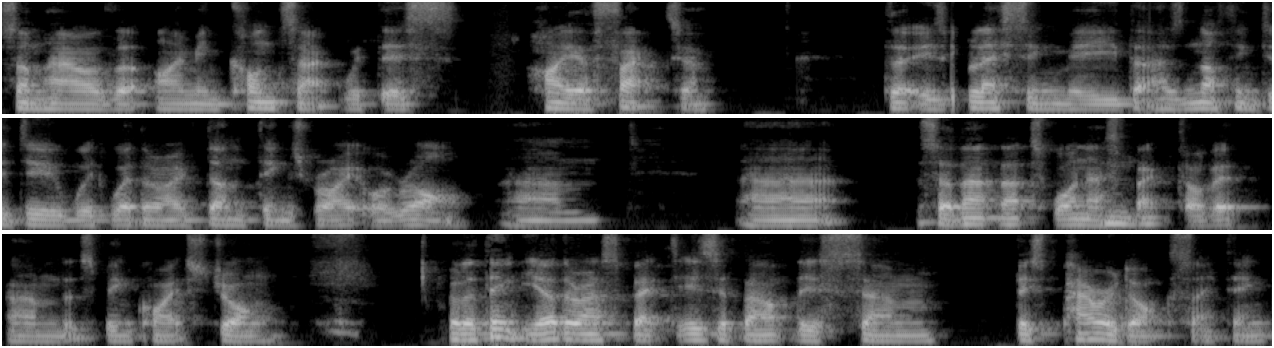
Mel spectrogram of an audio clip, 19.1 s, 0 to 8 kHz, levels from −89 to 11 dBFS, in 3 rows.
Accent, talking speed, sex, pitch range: British, 170 wpm, male, 95-110 Hz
